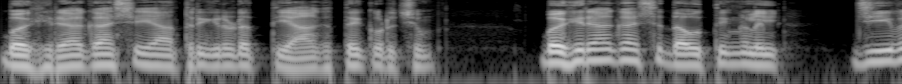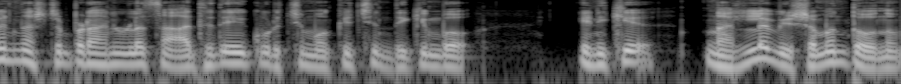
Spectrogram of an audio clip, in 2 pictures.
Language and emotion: Malayalam, sad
